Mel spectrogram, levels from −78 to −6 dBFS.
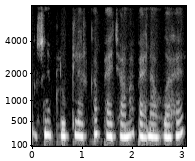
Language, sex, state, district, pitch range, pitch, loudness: Hindi, female, Jharkhand, Ranchi, 225-250 Hz, 230 Hz, -14 LUFS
